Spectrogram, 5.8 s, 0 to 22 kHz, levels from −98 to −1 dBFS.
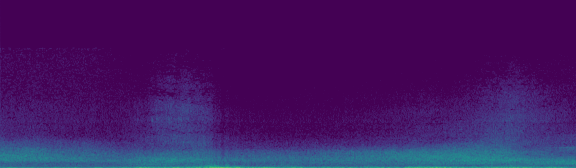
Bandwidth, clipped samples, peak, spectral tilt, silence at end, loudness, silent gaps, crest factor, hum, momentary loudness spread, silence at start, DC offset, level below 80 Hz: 8.6 kHz; under 0.1%; -24 dBFS; -7 dB/octave; 0 s; -44 LUFS; none; 16 dB; none; 14 LU; 0 s; under 0.1%; -40 dBFS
